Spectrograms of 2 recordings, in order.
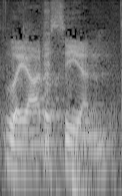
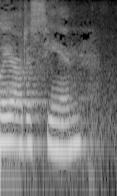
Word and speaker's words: Laodicean: Laodicean. Is that the only pronunciation? – Yes, Laodicean. – Laodicean. – She's worked so hard for this for so long. – Laodicean. L-A-O-D-I-C-E-A-N.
